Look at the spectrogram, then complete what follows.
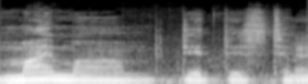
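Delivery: ordinary delivery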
